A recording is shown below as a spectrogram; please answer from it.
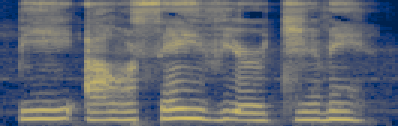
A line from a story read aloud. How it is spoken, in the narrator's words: she whispers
